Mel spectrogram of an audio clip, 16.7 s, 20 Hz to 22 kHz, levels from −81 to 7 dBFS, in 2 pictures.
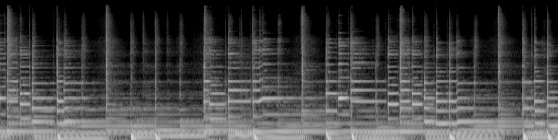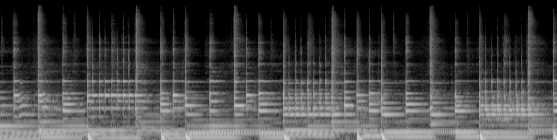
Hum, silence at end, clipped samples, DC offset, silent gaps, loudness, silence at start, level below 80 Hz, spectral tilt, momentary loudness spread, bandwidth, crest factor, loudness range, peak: none; 0 s; under 0.1%; 0.1%; none; -19 LUFS; 0 s; -28 dBFS; -5.5 dB/octave; 4 LU; 19 kHz; 14 dB; 2 LU; -4 dBFS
